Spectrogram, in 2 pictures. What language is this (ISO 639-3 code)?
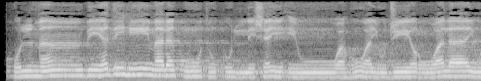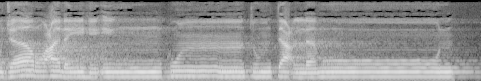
ara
